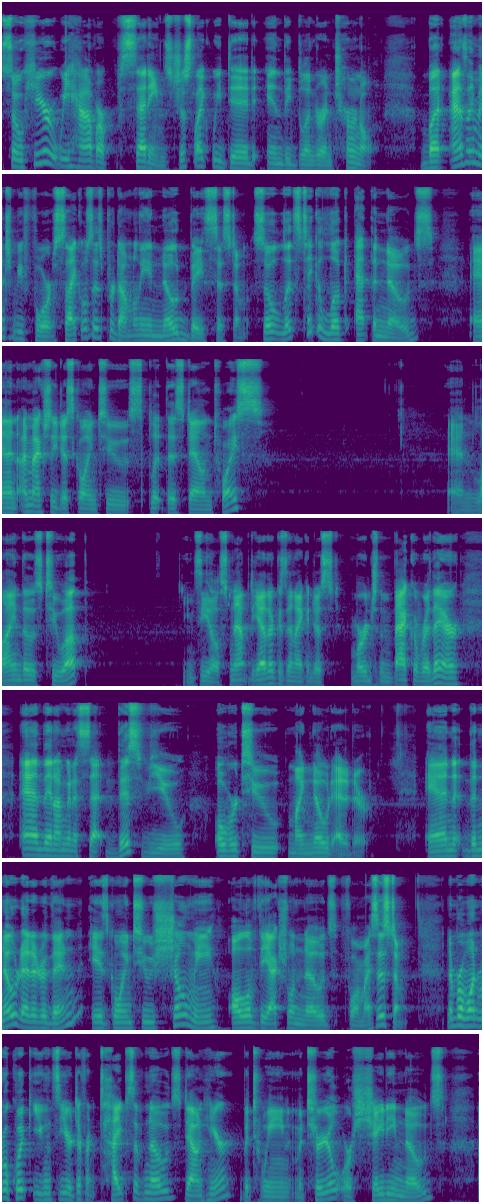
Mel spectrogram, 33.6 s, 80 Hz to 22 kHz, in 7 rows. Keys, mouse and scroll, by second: 9.2 click, 12.6 click, 19.2 click, 20.0 click, 24.5 click, 25.6-27.2 scroll up 17, 27.2 middle click.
